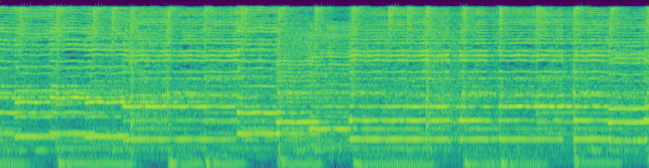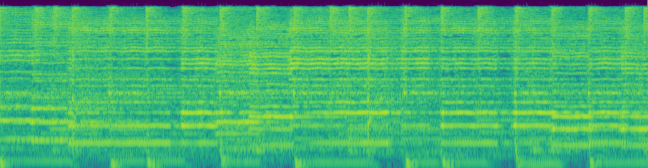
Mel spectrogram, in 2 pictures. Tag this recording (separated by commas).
Music, Theme music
